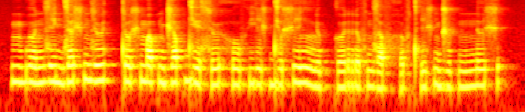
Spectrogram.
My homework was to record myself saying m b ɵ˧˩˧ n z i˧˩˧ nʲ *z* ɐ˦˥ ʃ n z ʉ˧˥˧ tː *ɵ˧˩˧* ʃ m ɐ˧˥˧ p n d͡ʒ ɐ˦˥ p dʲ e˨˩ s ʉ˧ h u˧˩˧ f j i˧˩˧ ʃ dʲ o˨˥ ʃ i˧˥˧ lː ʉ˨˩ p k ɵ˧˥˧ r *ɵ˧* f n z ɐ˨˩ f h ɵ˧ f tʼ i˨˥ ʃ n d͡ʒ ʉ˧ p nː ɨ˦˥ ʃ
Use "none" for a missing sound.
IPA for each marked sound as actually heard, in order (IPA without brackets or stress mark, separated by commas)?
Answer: z, ɵ˧˥˧, ɵ˧˥˧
